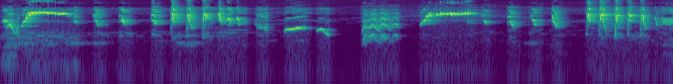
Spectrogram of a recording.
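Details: Young Oriental magpie-robin singing ngriwik with sparrow material: busy, high chattering chirps in quick groups, two long sweeping whistled notes, and brief lower warbles.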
